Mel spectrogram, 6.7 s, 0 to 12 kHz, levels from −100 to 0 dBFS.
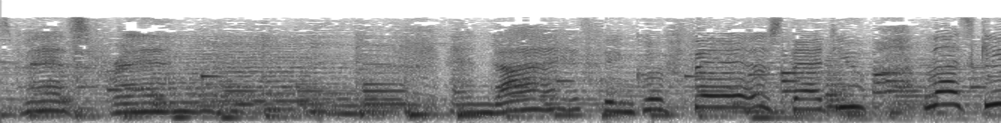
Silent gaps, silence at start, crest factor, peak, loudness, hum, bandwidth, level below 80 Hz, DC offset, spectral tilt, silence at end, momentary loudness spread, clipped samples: none; 0 s; 12 dB; -6 dBFS; -19 LUFS; none; 8 kHz; -54 dBFS; under 0.1%; -6 dB/octave; 0 s; 7 LU; under 0.1%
